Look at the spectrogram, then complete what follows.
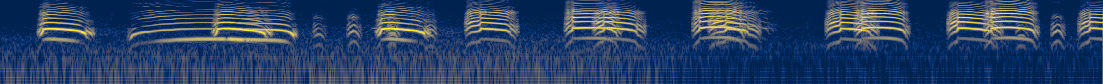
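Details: Laughing gull calling: loud, nasal, harmonic-rich notes, some long and arched, others short and paired, given in an irregular laughing series of about ten notes with brief gaps.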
